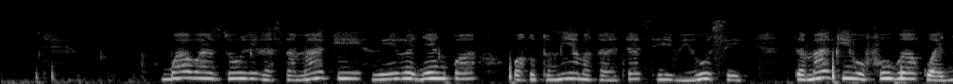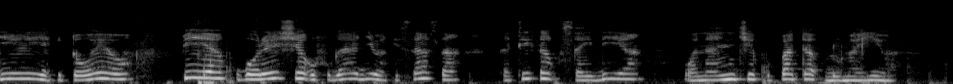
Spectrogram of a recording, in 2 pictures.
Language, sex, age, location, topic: Swahili, female, 25-35, Dar es Salaam, agriculture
